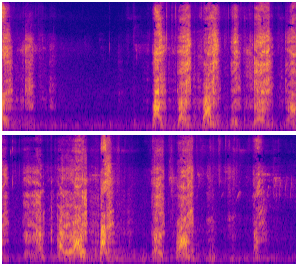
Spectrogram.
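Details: Morning play of a Carolina dog, the American dingo: after a short pause, dense excited barking breaks out, rough and rapid, several barks a second with harsh, growly edges.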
